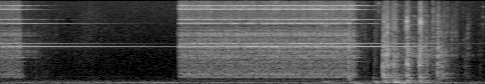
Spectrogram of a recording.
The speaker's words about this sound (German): Halt! Hat da nicht das Telefon geklingelt?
